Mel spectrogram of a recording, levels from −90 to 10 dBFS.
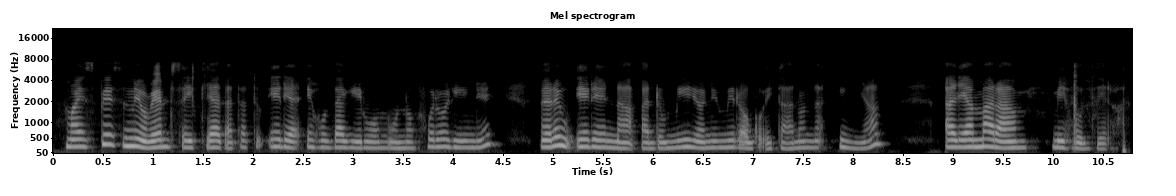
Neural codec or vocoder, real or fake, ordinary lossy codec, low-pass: codec, 16 kHz, 2 kbps, FunCodec, trained on LibriTTS, 25 frames a second; fake; none; 7.2 kHz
